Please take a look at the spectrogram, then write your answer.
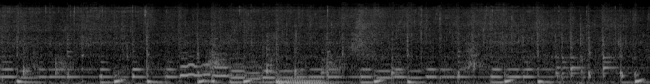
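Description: Garlic ginger paste sizzling in a frying pan for a lamb bhuna curry, a steady crackling fry with repeated rhythmic scraping of a utensil across the pan, fairly close.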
